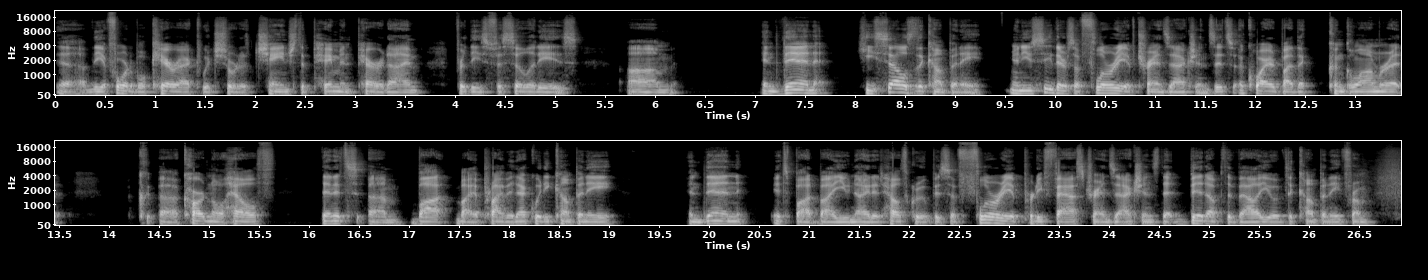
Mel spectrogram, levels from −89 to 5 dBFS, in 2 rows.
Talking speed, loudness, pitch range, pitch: 160 wpm, -22 LUFS, 95-110 Hz, 100 Hz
